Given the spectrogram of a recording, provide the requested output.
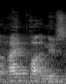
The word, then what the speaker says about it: hypotenuse: have no papes hyot and hypotenuse looks like hypotenuse like the pots in use but no really what's happening there the hypotenuse is how you say that word hypotenuse is defined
